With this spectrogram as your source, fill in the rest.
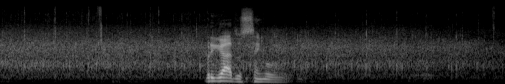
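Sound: audience applauding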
